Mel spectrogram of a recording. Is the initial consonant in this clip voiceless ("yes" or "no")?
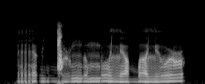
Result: no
